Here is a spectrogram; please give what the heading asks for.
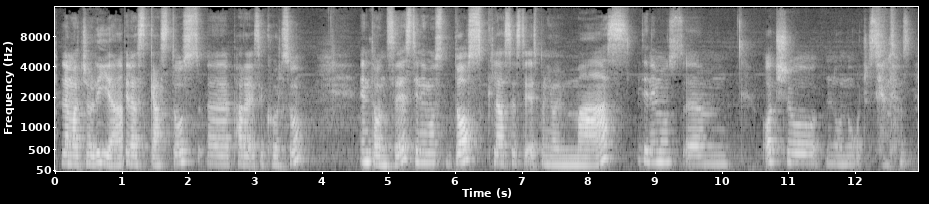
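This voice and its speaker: A young woman, a native German speaker, chatting casually to camera at home as a vlogger, speaking haltingly with restarts as she learns the language. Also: mid-range voice, fairly bright tone, reverberant, slight background noise. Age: young adult. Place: small indoor room at home.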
